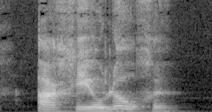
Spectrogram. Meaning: female equivalent of archeoloog
- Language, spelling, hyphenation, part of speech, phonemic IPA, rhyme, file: Dutch, archeologe, ar‧cheo‧lo‧ge, noun, /ˌɑr.xeː.oːˈloː.ɣə/, -oːɣə, Nl-archeologe.ogg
